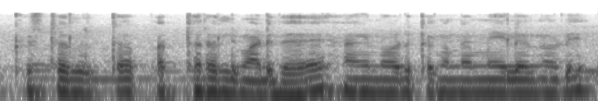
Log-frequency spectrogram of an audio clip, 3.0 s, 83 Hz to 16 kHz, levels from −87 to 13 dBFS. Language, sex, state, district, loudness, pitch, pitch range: Kannada, male, Karnataka, Dakshina Kannada, -16 LUFS, 130 Hz, 125-135 Hz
